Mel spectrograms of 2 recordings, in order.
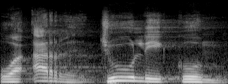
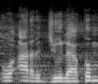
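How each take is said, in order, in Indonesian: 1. Vokal setelah arjul adalah i pendek. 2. Vokal setelah arjul adalah a pendek. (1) "karena kaki ngikut kepala dengan kasroh" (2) "pakai fathah"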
